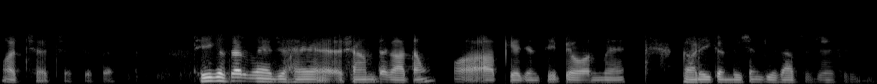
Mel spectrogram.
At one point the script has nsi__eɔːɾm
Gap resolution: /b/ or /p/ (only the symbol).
p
